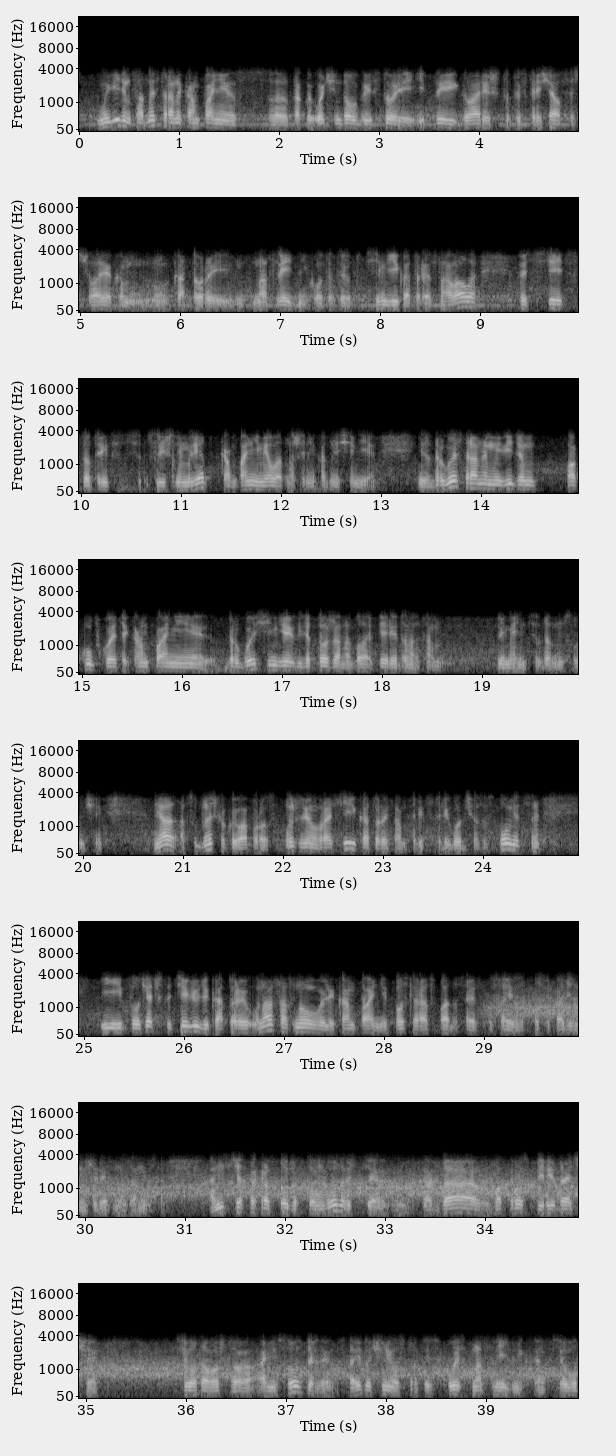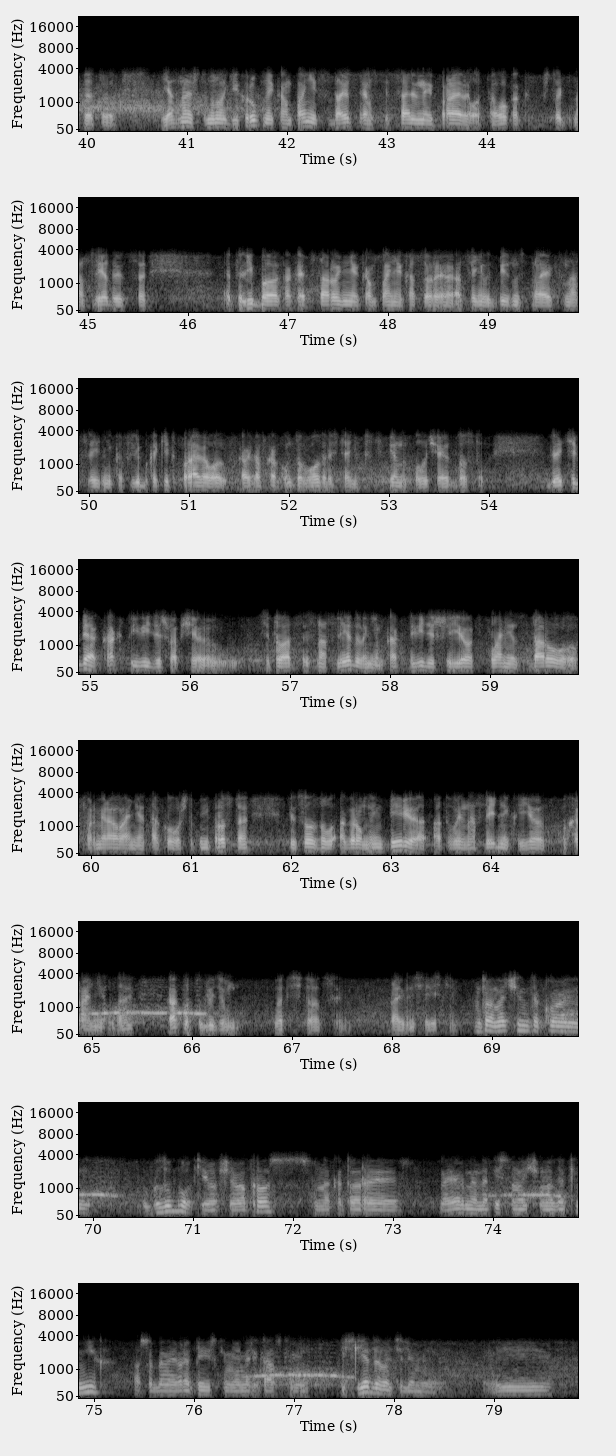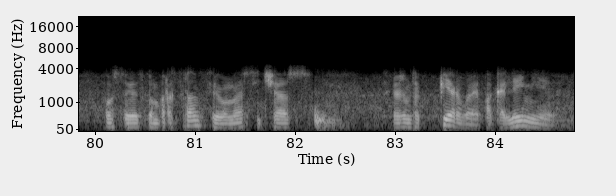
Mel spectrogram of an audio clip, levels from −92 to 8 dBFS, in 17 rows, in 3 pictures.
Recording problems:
phone-call audio; poor line
wind in the background; loud; throughout; 9 dB below the speech

